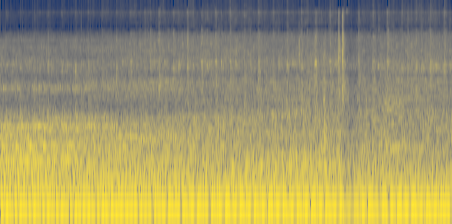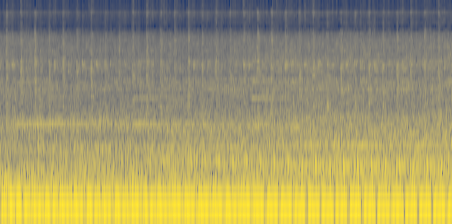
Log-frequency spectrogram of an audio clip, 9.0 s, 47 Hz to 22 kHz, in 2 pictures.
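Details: 1989 Ford F-150 at idle: steady low idle with a rhythmic puffing tick on each firing pulse, about three or four a second, from an exhaust leak.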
